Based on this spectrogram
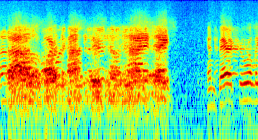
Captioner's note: repeating in unison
